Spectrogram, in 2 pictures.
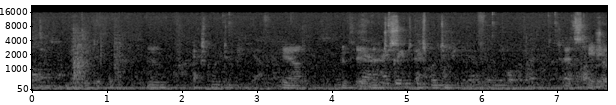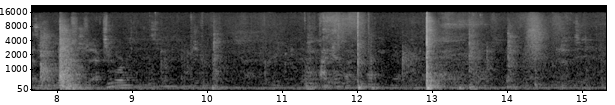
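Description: Adults talk quietly at a distance.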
